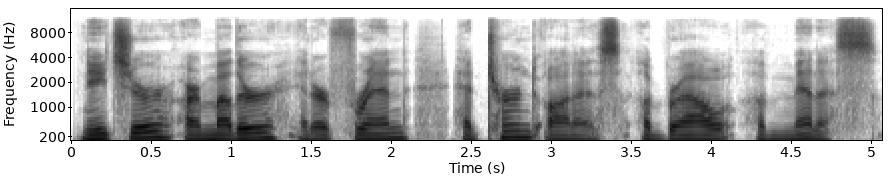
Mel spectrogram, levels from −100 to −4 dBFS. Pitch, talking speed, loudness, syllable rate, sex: 135 Hz, 165 wpm, -18 LUFS, 4.5 syllables/s, male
